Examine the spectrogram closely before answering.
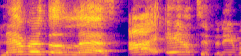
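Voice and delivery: emphatic nevertheless. Real, not acted. People's cheerleader pumping up her audience, loud and emphatic. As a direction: launch it like a cheerleader. Host hyping her own show.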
